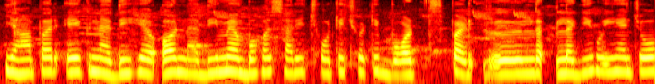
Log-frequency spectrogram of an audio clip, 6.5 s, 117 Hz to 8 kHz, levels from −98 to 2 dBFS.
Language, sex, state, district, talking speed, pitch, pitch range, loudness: Hindi, female, Chandigarh, Chandigarh, 165 wpm, 215 Hz, 205-225 Hz, -18 LUFS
